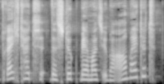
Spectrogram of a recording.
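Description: A woman's voice: a little high, moderate pace. A woman hosting, introducing material in a conversational way. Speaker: host.

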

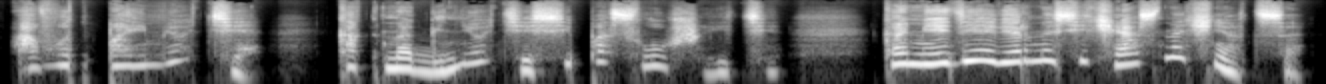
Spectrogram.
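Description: A nosy storybook gossip voiced by a woman narrator with a raised, animated voice. She is brusque and conspiratorial, needling her listener with spite. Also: high voice, measured pace, no room sound, studio quality, pitched above the performer's own voice.

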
